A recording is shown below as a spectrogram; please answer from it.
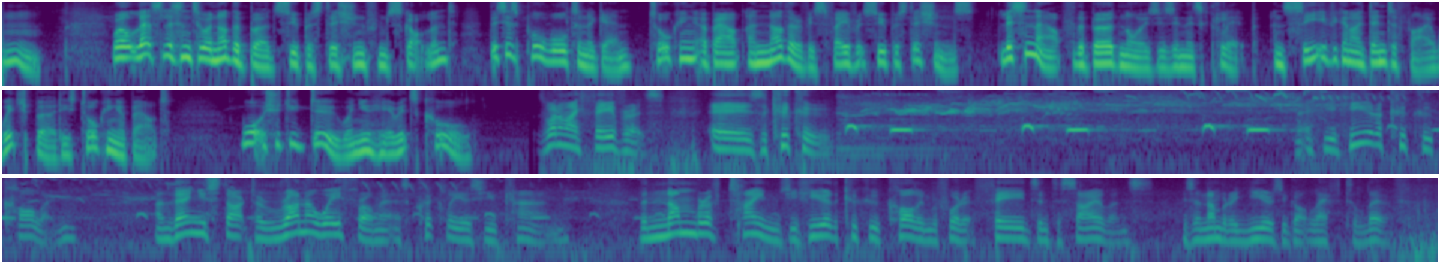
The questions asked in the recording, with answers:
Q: What should you do when you hear its call?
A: But in Scotland, if you hear the cuckoo calling, then you should run away from it as quickly as you can.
